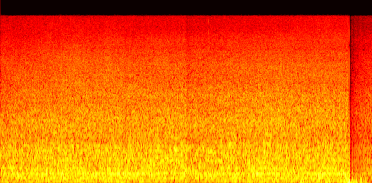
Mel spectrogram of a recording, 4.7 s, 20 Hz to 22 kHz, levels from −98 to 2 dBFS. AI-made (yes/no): no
